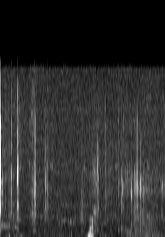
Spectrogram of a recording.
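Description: Small clicks and taps of a plastic baby dummy being handled and turned over in the fingers. A brief, short pitched sound comes about two-thirds of the way through.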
